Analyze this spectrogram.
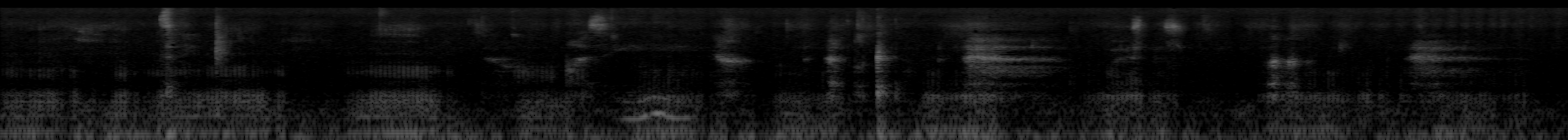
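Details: Very friendly male domestic cat purring while being stroked over head, neck and whole body in a lap; a deep, even rumbling purr with rhythmic swells, dotted with light rustling from petting and faint whispering.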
